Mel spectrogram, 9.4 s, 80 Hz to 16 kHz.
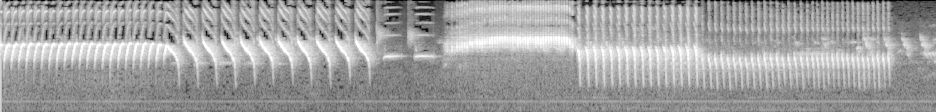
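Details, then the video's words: Domestic Belgian canary in song: a loud rolling trill, then separate slurred notes about five per second, two brief pure whistles, a high buzzy roll, and lower fast rattling trills. "COMO FAZER SEU CANARIO CANTAR MUITO 20 MINUTOS DE CANTO"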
